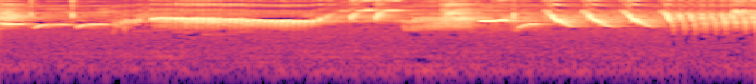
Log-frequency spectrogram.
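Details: Lively canary song used as a master recording for teaching other birds: arched whistles, a sustained high warbled note, then sharp downward chips and a quick buzzy trill.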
